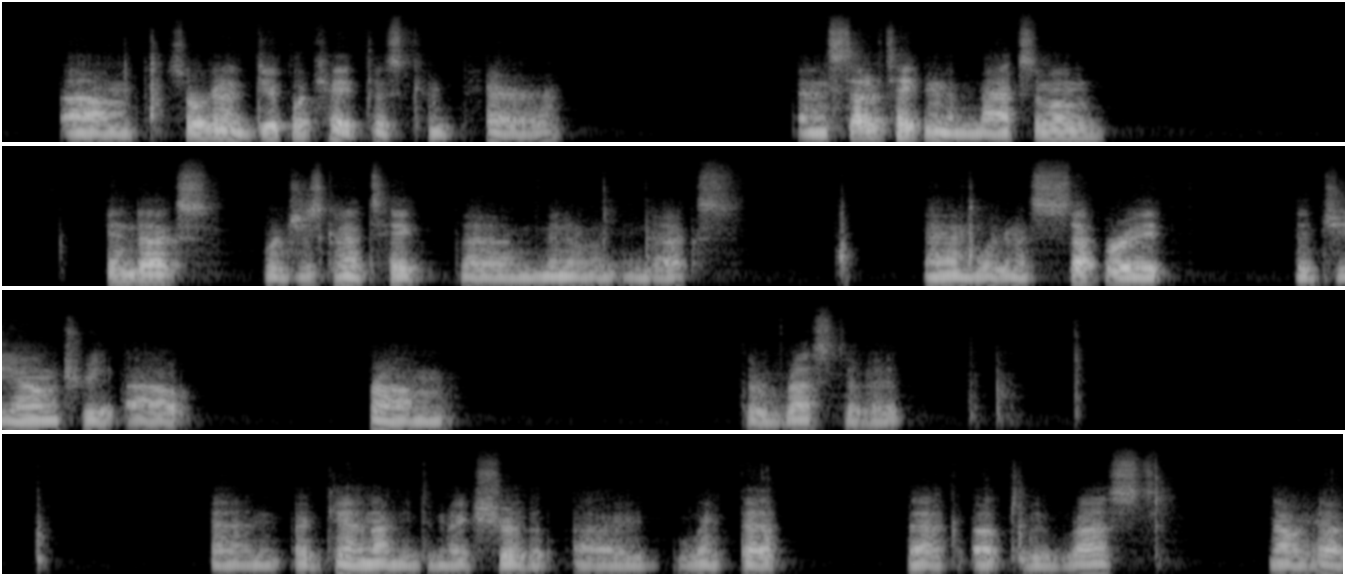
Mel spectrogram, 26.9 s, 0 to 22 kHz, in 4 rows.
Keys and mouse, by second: 0.6 shift+d, 5.7-10.6 middle drag, 10.6-13.0 shift+drag, 11.4 shift+d, 18.8-20.2 middle drag, 23.2-26.8 middle drag.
